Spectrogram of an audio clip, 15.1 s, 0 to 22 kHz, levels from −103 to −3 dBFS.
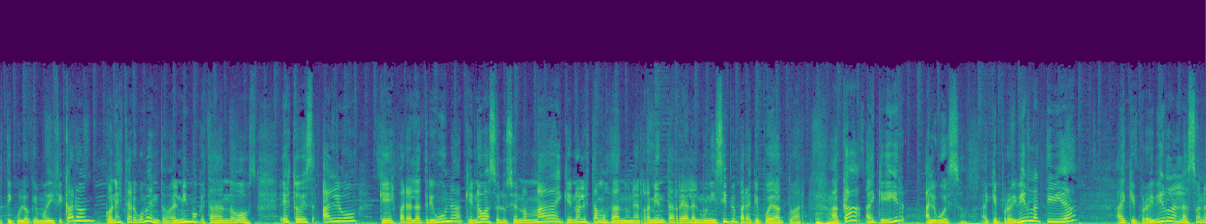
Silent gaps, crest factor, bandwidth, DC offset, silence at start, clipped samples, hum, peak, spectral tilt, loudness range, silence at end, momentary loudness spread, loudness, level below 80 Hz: none; 12 dB; 14.5 kHz; under 0.1%; 0 s; under 0.1%; none; 0 dBFS; -6.5 dB/octave; 2 LU; 0 s; 6 LU; -14 LUFS; -28 dBFS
